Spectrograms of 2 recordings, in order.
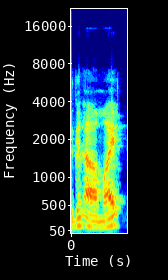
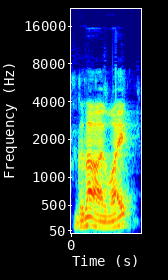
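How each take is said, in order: First: Mock Australian accent, second try; playful Aussie twang. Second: Mock Australian accent; hammed-up Aussie greeting. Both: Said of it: "You wanna hear my Australian accent?".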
